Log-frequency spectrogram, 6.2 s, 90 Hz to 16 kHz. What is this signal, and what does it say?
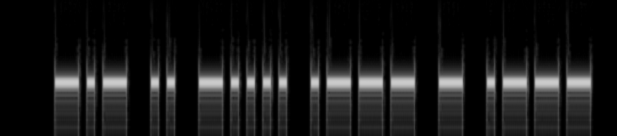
Morse code, heard as a keyed tone, about 14 wpm, 700 Hz. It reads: KI6JTJ
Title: USA Call Signs Repeated 2x 15wpm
